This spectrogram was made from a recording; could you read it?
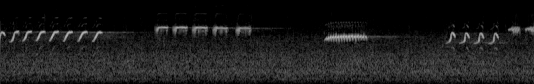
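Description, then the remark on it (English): American dipper calls: bursts of sharp, high, rapidly repeated chirps and buzzy notes in several short phrases, clear over a steady rushing background hiss. “So, if one day, as you muse by a mountain stream, you spot an American dipper bobbing and winking in your direction, don't take it personally.”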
